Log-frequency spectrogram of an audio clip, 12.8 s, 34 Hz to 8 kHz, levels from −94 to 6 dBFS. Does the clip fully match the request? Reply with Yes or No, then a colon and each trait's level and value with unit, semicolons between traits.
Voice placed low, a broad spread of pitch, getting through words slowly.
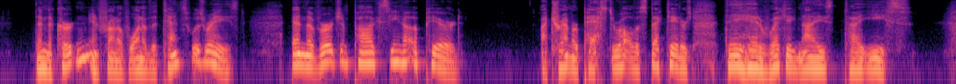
Yes: low, 105 Hz; wide, 6.0 semitones; slow, 130 wpm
